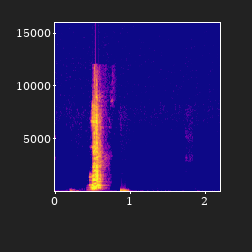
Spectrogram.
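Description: A dog barks once, short and loud.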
